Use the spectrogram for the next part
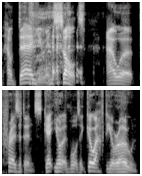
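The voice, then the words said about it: Put-on American accent. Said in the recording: “in an American accent”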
